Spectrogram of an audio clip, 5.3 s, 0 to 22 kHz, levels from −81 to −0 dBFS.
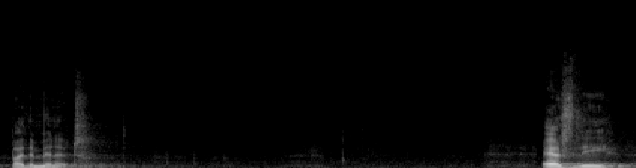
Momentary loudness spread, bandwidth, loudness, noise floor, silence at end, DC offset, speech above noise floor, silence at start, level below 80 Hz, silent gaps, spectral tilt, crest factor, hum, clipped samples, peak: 18 LU; 12 kHz; -27 LUFS; -70 dBFS; 0.05 s; under 0.1%; 43 dB; 0.1 s; -76 dBFS; none; -6.5 dB/octave; 26 dB; none; under 0.1%; -6 dBFS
